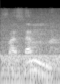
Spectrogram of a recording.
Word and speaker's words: فثم: وَالْمَغْرِبُ فَأَيْنَمَا تُوَلُّوا فَثَمَّ سا ہے یہ سین نہیں.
